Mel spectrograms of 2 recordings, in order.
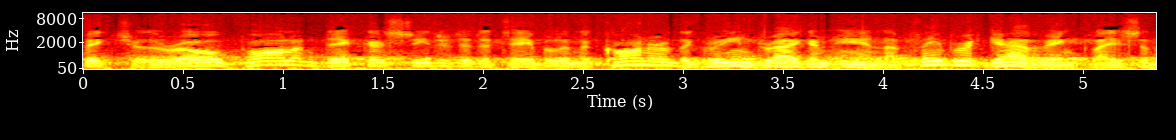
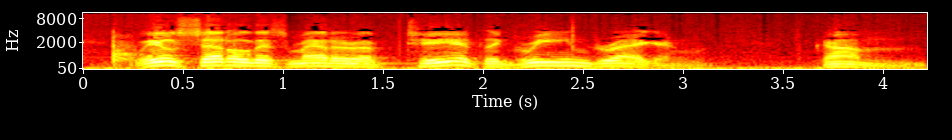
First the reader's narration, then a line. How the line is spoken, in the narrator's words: Paul says grimly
